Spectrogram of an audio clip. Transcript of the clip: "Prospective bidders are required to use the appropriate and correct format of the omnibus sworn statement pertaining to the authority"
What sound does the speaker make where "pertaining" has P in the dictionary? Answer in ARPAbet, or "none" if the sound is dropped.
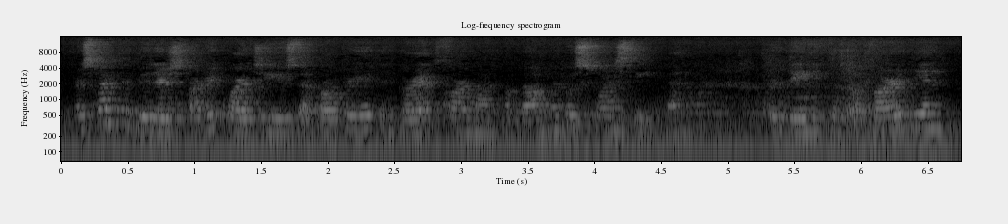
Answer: F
